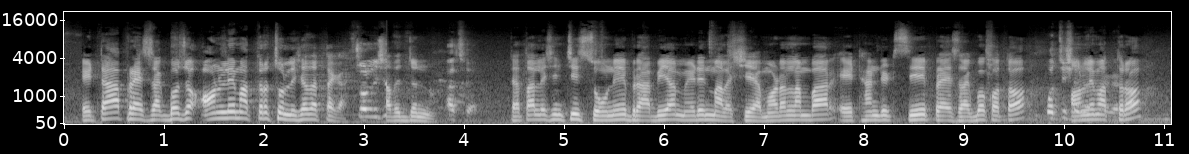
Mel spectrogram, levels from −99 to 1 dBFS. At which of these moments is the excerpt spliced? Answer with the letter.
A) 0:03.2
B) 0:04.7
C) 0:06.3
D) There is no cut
A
